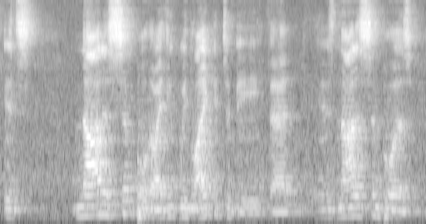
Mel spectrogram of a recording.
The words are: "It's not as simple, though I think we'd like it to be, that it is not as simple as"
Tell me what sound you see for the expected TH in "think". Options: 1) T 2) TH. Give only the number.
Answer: 2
